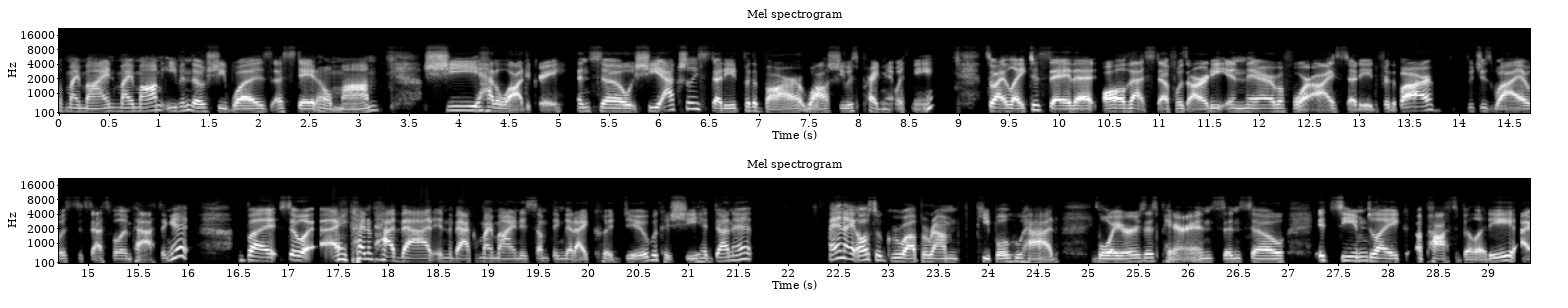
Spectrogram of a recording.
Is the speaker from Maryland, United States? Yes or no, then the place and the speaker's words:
yes; Potomac, Maryland, United States; also born or lived in Atlanta, Georgia / Cambridge, Massachusetts; now in New York, United States; I grew up in Potomac, Maryland, right outside DC, and my mom still lives there now, so I go back often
